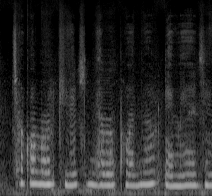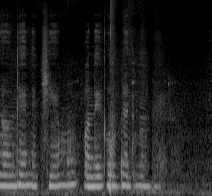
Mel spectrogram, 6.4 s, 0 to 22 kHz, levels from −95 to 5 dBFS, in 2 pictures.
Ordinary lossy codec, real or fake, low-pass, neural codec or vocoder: none; fake; none; codec, 44.1 kHz, 1.7 kbps, Pupu-Codec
